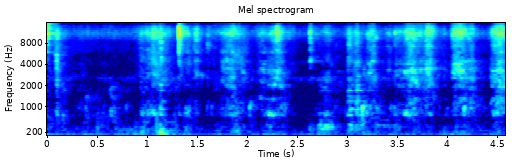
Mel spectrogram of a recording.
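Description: Broccoli flakes being stirred into food in a pan, with a utensil scraping and clinking against the pan in a steady, moderately quiet run of stirring sounds.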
